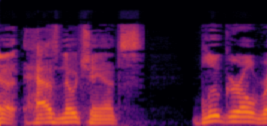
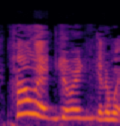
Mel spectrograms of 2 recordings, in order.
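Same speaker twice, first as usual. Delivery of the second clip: put-on very high small-child voice; 11 semitones higher than usual. Mocking another speaker's anger: imitating Liberal Steve's high little-kid voice. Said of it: "his voice gets higher and he sounds like a little kid".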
